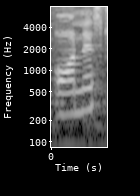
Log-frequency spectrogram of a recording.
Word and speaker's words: honest: Like an honest man, honest. It's not a honest, it's a honest, because H is the silent letter.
